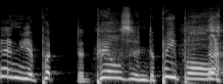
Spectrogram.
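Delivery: loud, very high-pitched voice. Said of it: "we still doing Cosby?".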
